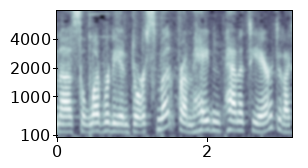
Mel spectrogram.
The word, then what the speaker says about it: Panettiere: mentioned you've gotten a celebrity endorsement from Hayden pantier did I say her name right there you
